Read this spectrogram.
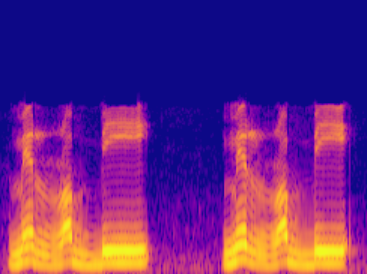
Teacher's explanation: اگر نون ساکن اور تنوین کے بعد را آ جائے تب بھی غنہ نہیں ہوتا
